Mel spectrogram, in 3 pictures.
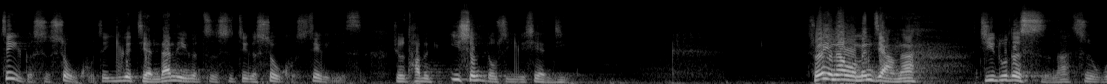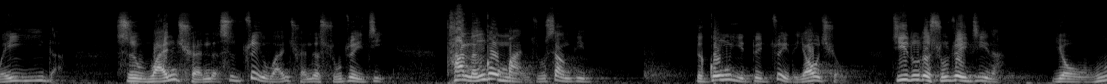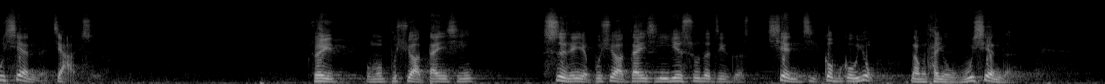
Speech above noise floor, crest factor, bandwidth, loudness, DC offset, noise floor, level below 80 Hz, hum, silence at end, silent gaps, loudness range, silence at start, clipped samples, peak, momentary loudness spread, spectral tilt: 32 dB; 16 dB; 17.5 kHz; -29 LUFS; under 0.1%; -61 dBFS; -56 dBFS; none; 0.55 s; none; 7 LU; 0 s; under 0.1%; -16 dBFS; 15 LU; -5 dB/octave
